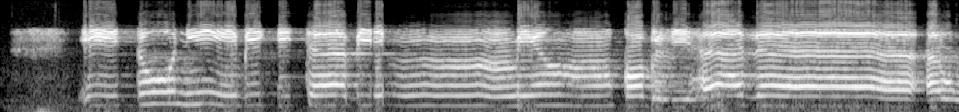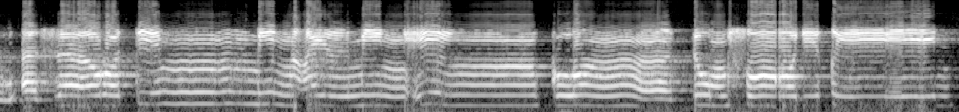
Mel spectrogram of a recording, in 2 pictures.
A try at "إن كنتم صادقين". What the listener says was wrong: Dengung bertemu dengan ta nipis sikit lagi. Kuntum. Nipis sikit.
